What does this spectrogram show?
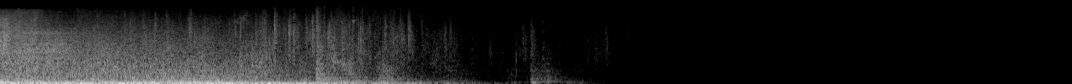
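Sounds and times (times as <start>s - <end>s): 
bomb blast explosion sound effect: 0.0s - 4.8s.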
